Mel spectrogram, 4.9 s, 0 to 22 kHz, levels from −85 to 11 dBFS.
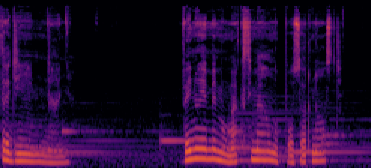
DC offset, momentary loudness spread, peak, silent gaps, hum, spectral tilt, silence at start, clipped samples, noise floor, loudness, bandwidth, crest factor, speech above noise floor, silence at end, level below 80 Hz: under 0.1%; 18 LU; -8 dBFS; none; none; -5 dB/octave; 0 s; under 0.1%; -62 dBFS; -28 LUFS; 19 kHz; 24 dB; 33 dB; 0.2 s; -72 dBFS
